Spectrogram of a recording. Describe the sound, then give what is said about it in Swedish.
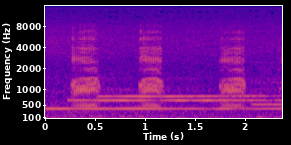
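Ravens perched on a branch cawing: three harsh, evenly pitched caws spaced about half a second to a second apart, over a faint steady hum. “Men på grenen ovanför hans huvud satt hans 2 korpar.”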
